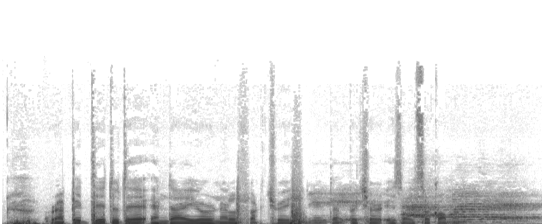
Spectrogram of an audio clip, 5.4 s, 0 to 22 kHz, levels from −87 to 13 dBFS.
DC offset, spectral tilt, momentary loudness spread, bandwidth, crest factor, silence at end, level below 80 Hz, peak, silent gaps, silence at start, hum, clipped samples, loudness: under 0.1%; -7.5 dB/octave; 8 LU; 15 kHz; 14 dB; 0 s; -28 dBFS; 0 dBFS; none; 0.05 s; none; under 0.1%; -15 LUFS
